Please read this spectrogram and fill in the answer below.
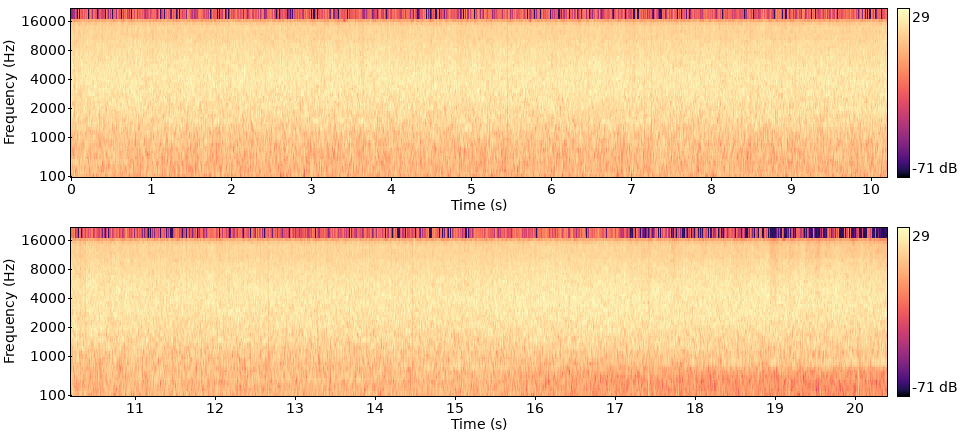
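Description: Harsh, static-like wall of noise from a turntable noise improvisation, amplified turntables worked through a DJ mixer. It is loud and dense, with a few faint held tones showing through in the second half.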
